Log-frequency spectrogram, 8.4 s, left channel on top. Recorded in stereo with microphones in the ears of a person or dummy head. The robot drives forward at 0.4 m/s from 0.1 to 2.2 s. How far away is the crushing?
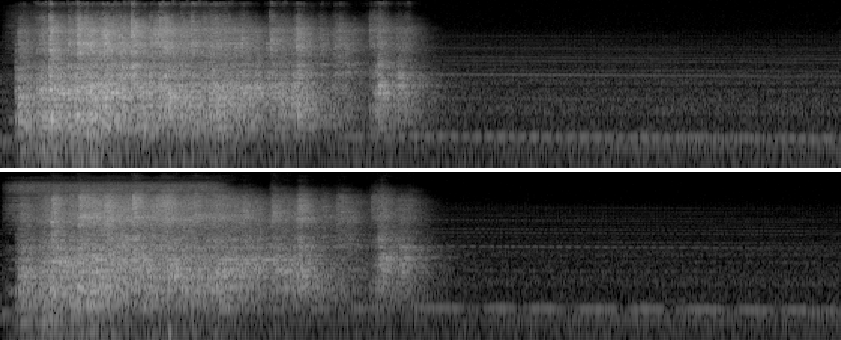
About 2.5 m.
